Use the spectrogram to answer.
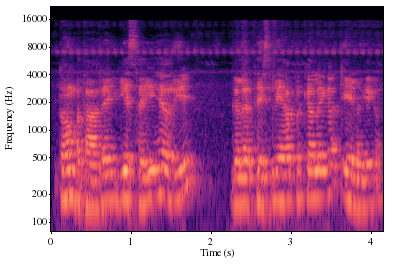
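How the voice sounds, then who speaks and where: Man, teacher, repetitive questioning, warm dark tone, roomy echo. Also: fairly high pitch, steady tone, a little fast. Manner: asks questions and answers them himself, repeats often. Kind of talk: classroom lecture. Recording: echoey room.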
